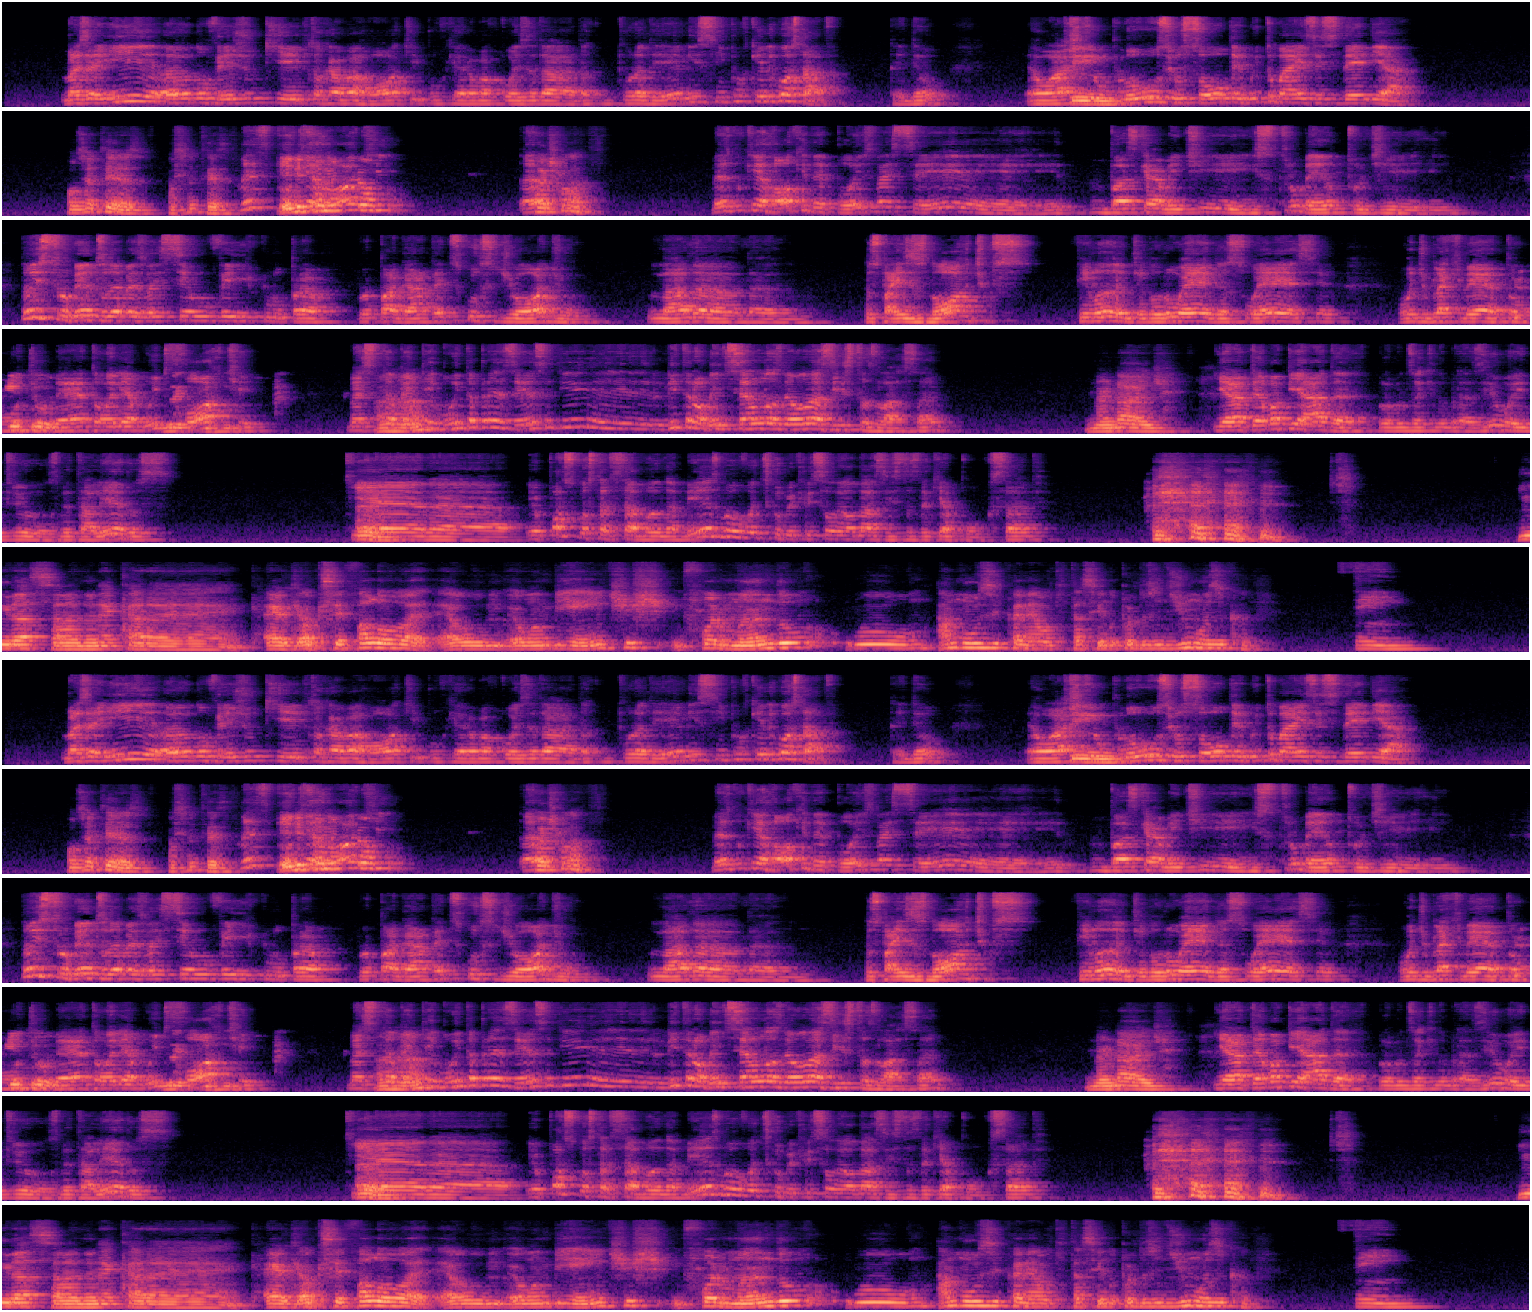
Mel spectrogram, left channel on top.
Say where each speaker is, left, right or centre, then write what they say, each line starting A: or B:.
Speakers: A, on the left (about 60°); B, on the right (about 60°).
A: Mas aí eh, eu não vejo que ele tocava rock porque era uma coisa da, da cultura dele, e sim porque ele gostava, entendeu? Eu acho
B: Sim,
A: que o blues e o soul tem muito mais esse DNA.
B: com certeza, com certeza.
A: Mesmo
B: Ele
A: porque
B: foi
A: rock,
B: meio que o-
A: hã?
B: Pode falar.
A: Mesmo porque rock depois vai ser basicamente instrumento de, Não é instrumento, né? Mas vai ser um veículo para propagar até discurso de ódio lá na, na- nos países nórdicos, Finlândia, Noruega, Suécia, onde o black metal,
B: Muito
A: onde o metal ele é muito
B: daqui.
A: forte, mas
B: Aham,
A: também tem muita presença de literalmente células neonazistas lá, sabe?
B: verdade.
A: E era até uma piada, pelo menos aqui no Brasil, entre os metaleiros, que
B: É.
A: era: eu posso gostar dessa banda mesmo ou eu vou descobrir que eles são neonazistas daqui a pouco, sabe?
B: <laughs> Engraçado, né, cara? É, é, é o que você falou, é o, é o ambiente ch- formando o, a música, né? O que está sendo produzido de música.
A: Sim.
